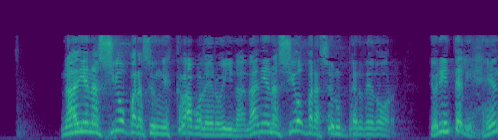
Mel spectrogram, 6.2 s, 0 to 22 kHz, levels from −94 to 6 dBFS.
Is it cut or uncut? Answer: uncut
